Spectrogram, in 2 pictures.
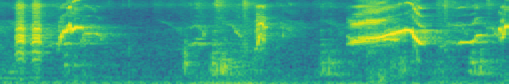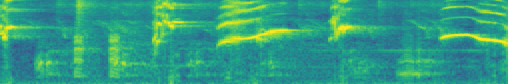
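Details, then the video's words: Javan myna singing for use as a trapping lure, a varied jumble of harsh squawks, short chacks and clear rising whistles, delivered in quick bursts with brief pauses between. "Pancingan suara burung jalak kebo gacor"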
